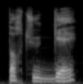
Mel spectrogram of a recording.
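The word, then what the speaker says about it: portugais: The Feminine form okay masculine portug you don't pronounce the S feminine form portuges you pronounce this z sound okay and then remember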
